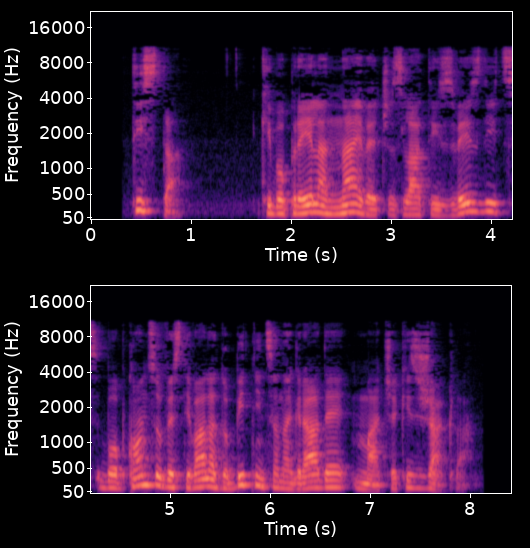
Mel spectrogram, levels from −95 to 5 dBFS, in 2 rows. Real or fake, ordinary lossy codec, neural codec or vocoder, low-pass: real; none; none; 10.8 kHz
